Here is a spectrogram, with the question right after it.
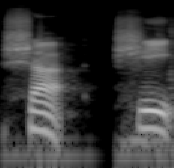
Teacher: syi makhrajnya adalah di tengah lidah bertemu dengan langit-langit atas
